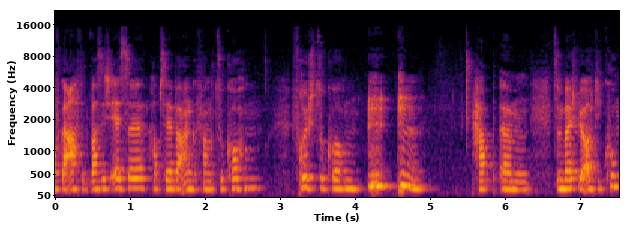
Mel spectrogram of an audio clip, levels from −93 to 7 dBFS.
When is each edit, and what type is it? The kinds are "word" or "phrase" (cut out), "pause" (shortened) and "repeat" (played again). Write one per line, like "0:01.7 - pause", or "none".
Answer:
none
